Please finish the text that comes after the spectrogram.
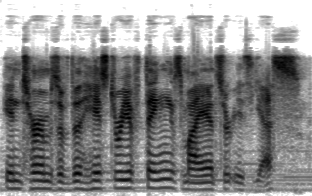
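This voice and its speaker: A man's voice: on the high side, fairly even intonation, normal speed. A man chatting casually in a group as a tabletop role-playing player. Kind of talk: casual group game chat. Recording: dull lo-fi sound, music behind. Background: background music.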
